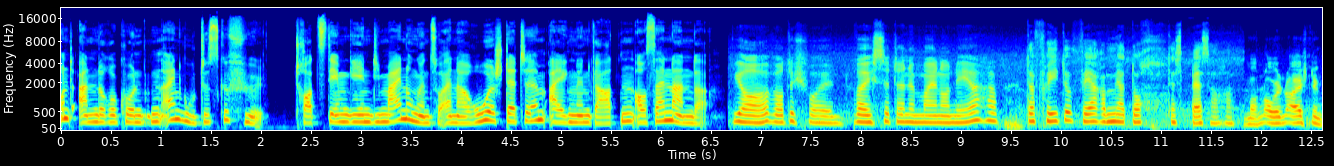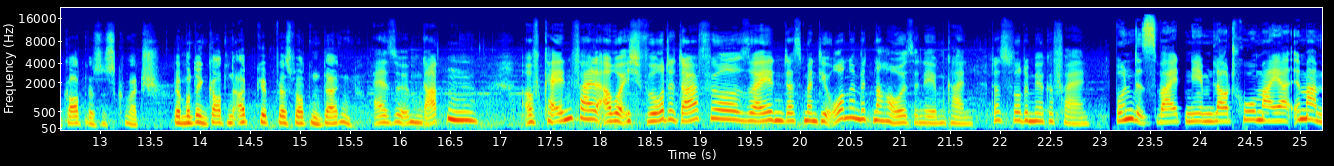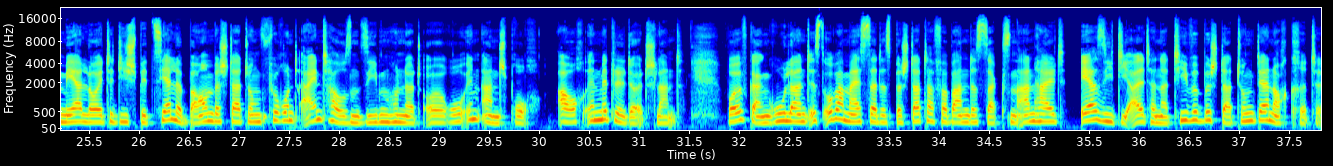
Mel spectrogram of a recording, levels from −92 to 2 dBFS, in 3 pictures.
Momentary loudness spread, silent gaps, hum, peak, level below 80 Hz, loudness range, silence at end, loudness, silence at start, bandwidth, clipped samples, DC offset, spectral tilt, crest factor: 8 LU; none; none; -8 dBFS; -62 dBFS; 4 LU; 0 s; -25 LUFS; 0 s; 16.5 kHz; under 0.1%; under 0.1%; -5 dB/octave; 18 dB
